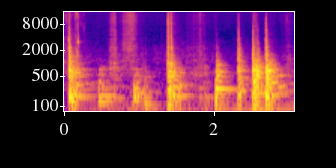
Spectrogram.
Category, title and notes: Sound effects > Other mechanisms, engines, machines
Woodshop Foley-093
oneshot, foley, rustle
